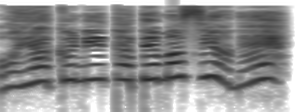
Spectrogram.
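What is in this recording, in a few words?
growth, Japanese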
